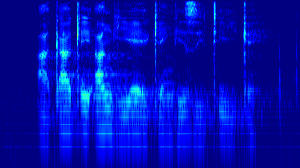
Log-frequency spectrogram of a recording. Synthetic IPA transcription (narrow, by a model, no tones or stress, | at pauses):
akʼakʼɛʔaŋɡʱijɛkʼɛŋɡʱizitʼiːkʼɛ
